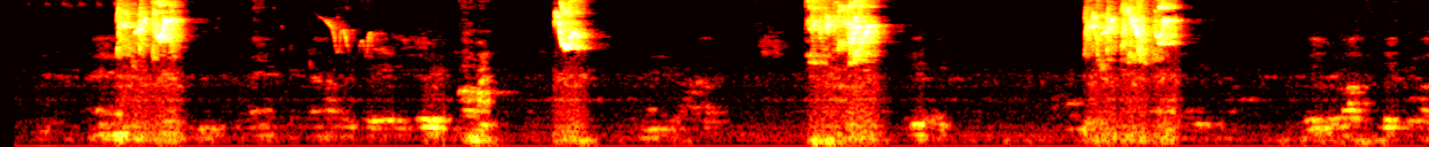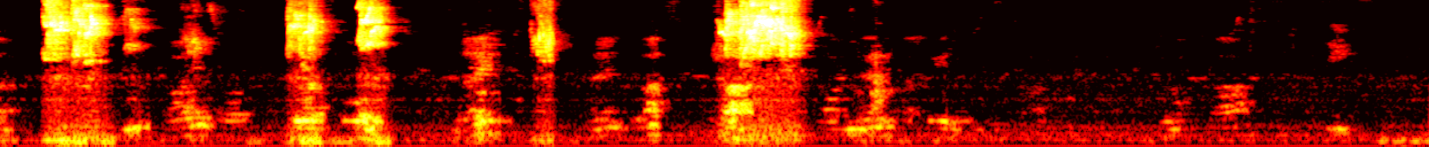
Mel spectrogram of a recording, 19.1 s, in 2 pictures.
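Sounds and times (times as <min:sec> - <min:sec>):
birds chirping: 0:00.6 - 0:04.1, 0:05.0 - 0:06.2, 0:07.1 - 0:08.0, 0:08.7 - 0:13.6, 0:14.2 - 0:15.6.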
